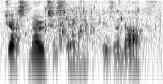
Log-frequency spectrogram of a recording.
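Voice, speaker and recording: A man with a very low voice reads a guided visualisation at a very slow pace. His delivery is calm and soothing, with room between phrases. Trickling water ambience runs clearly behind him. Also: background noise. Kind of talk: guided meditation, scripted narration.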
